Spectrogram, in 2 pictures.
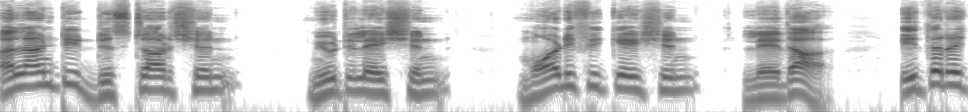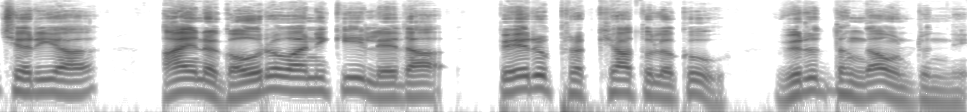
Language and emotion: Telugu, neutral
